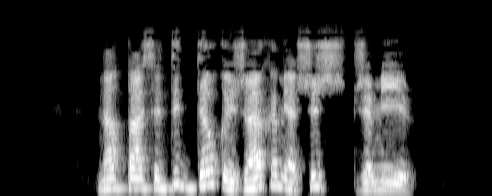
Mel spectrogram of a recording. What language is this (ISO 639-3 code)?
kbd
